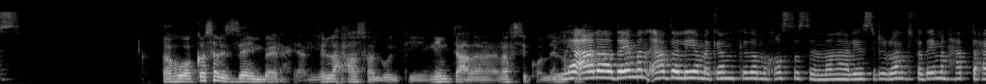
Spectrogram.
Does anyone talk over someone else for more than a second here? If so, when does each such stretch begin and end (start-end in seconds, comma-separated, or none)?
none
